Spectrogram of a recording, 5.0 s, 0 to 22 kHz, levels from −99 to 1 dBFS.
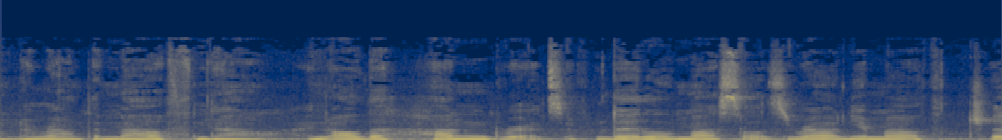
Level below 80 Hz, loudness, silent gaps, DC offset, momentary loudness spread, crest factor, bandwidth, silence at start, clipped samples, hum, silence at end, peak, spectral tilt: -46 dBFS; -32 LUFS; none; under 0.1%; 6 LU; 12 dB; 14.5 kHz; 0 s; under 0.1%; none; 0 s; -18 dBFS; -7 dB/octave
